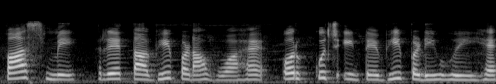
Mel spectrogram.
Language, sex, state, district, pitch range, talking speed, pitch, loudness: Hindi, female, Uttar Pradesh, Saharanpur, 220-260 Hz, 170 wpm, 235 Hz, -19 LUFS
